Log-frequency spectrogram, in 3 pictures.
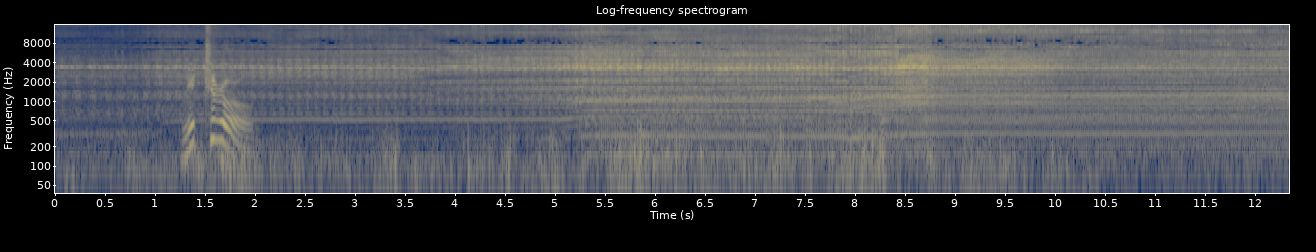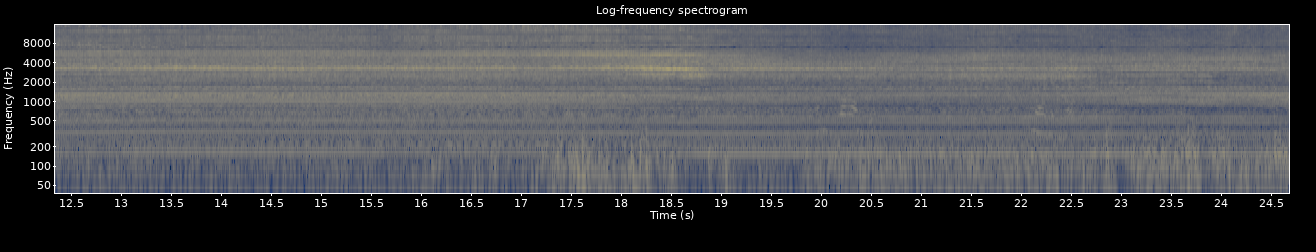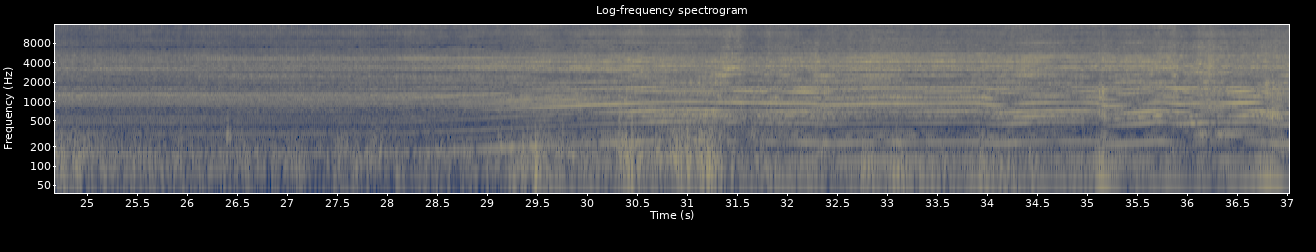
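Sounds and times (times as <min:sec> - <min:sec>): model helicopter engine running: 0:00.0 - 0:37.0.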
